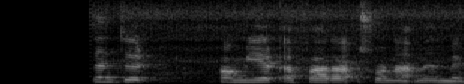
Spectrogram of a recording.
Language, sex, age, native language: Icelandic, female, 14, Icelandic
